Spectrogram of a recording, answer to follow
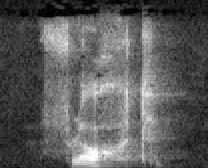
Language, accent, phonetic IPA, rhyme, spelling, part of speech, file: German, Austria, [flɔxt], -ɔxt, flocht, verb, De-at-flocht.ogg
- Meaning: first/third-person singular preterite of flechten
